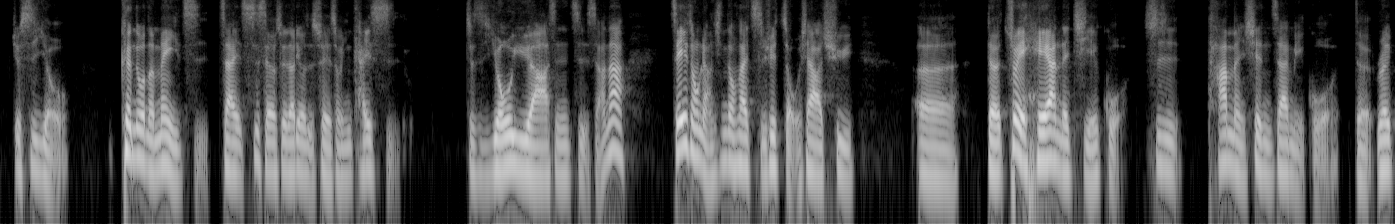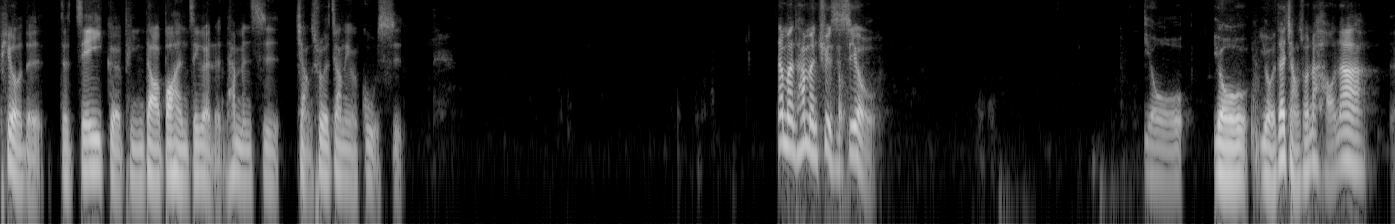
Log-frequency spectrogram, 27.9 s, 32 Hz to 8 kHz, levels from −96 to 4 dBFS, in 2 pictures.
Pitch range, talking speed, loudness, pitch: 105-130 Hz, 240 characters per minute, -23 LUFS, 115 Hz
